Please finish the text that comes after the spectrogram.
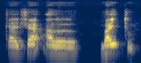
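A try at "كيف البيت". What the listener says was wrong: কাইফাল বাইতু, এমনি এরকম হয় না, আরবিতে কাইফা আল বাইতু হয় না, কাইফাল বাইতু, সরাসরি মিলায় ফেলবেন।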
